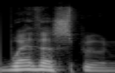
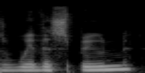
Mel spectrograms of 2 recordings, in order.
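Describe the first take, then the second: First: The first syllable sounds like 'weather'. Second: The first syllable sounds like 'with'. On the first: "the Weatherspoon rather" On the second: "some British people pronounce it as Witherspoon"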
